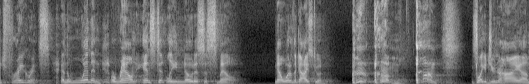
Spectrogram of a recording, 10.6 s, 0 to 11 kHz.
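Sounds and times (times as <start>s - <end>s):
speech: 0.0s - 4.8s, 5.5s - 10.5s
men fake coughing: 7.0s - 8.9s.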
